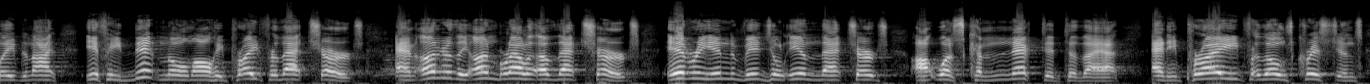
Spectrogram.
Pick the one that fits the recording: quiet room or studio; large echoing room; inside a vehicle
large echoing room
